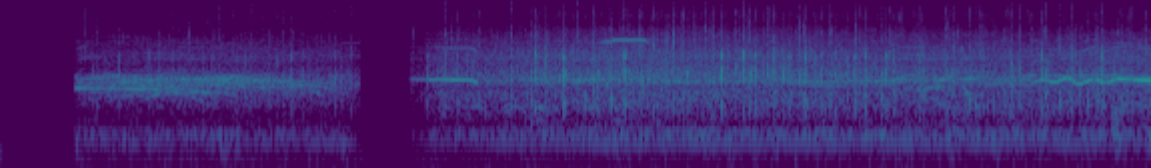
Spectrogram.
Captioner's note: applause & Cheering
